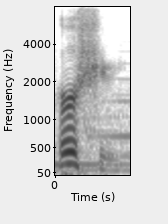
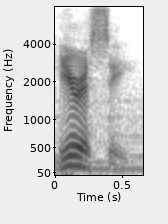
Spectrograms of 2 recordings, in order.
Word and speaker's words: heresy: And sometimes they have like some form of dyslexia where they pronounce heresy Hershey. They think there's like another H in there somewhere. And I'm like, dude, there's one H. It's heresy.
